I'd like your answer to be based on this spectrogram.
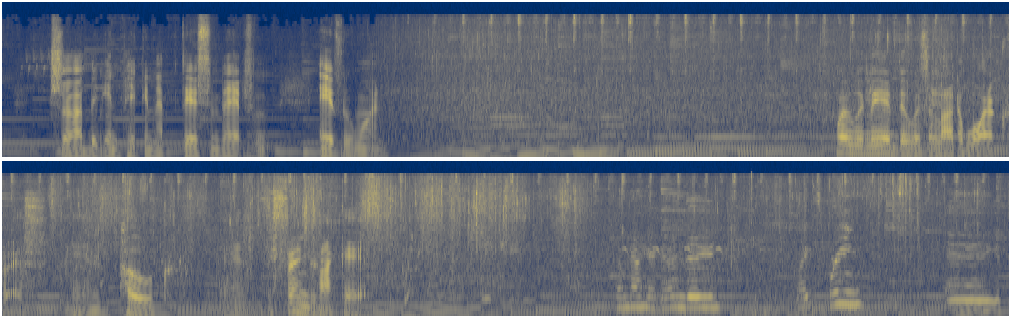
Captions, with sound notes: so I began picking up this and that from everyone. (Stream gurgling) Where we lived, there was a lot of watercress and poke and things like that. (Wet gravel sloshes underfoot) WOMAN>> Come down here in late spring and get the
